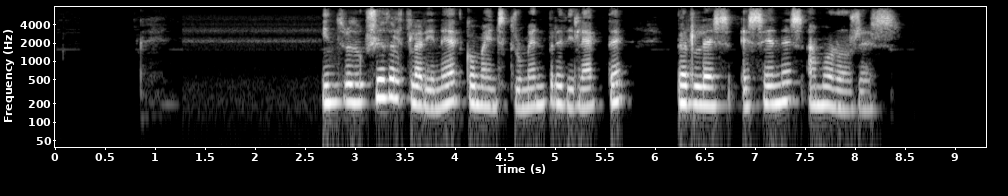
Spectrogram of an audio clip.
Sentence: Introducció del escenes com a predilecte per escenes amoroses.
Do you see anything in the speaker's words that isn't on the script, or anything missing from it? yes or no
yes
